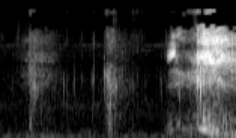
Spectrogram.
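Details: Adult walking on a woodland path with repeated sneezing: footsteps, then a single sharp, hissing sneeze burst at the end.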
